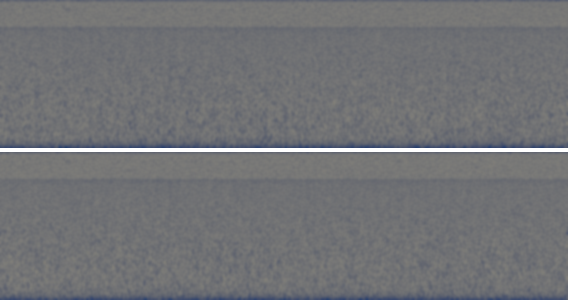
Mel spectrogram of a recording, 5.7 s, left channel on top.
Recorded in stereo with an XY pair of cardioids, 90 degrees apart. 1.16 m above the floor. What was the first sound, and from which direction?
Only background noise.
